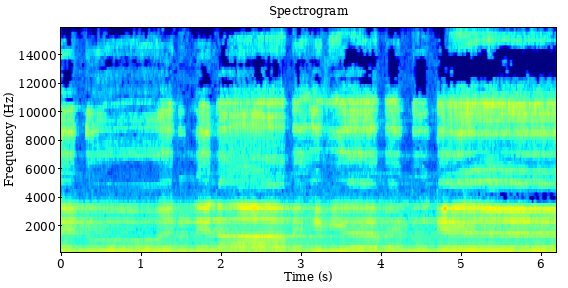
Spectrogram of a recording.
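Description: A man's voice singing a slow, chant-like worship melody in long held notes, moving to a new pitch every second or two.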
